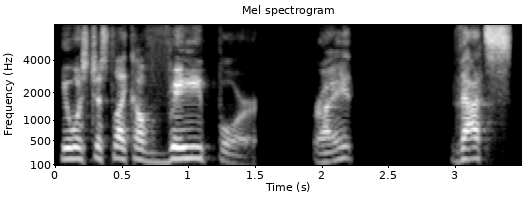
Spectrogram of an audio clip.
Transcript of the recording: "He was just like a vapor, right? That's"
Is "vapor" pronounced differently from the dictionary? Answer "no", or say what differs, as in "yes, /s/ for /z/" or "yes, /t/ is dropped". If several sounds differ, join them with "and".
no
